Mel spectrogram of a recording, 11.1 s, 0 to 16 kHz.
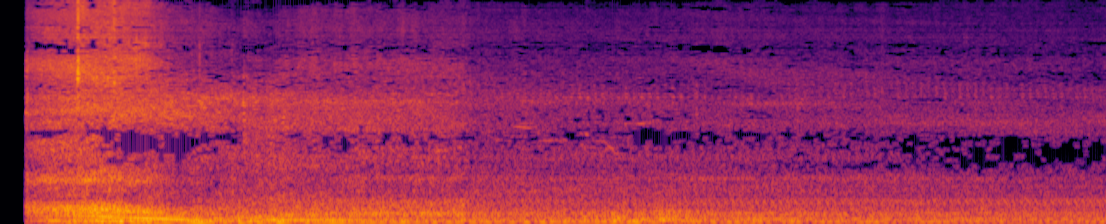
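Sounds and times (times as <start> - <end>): vehicle engine running: 0.3 - 11.0.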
